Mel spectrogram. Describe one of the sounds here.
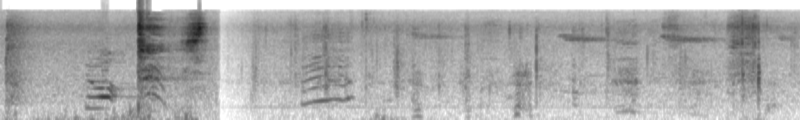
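A young woman laughs nearby.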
